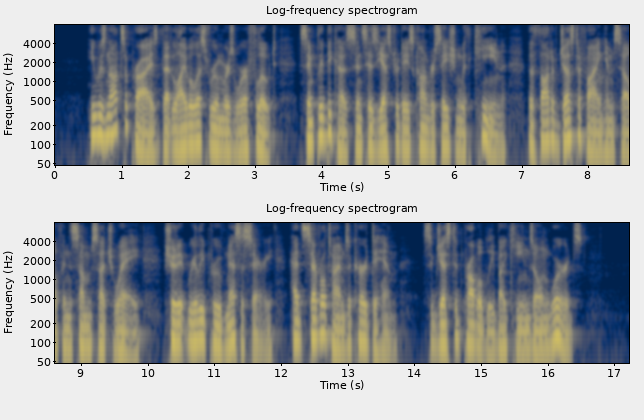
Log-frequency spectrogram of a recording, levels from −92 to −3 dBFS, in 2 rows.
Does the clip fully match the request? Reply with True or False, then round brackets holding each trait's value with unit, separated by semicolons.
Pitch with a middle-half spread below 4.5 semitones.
False (4.9 semitones)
